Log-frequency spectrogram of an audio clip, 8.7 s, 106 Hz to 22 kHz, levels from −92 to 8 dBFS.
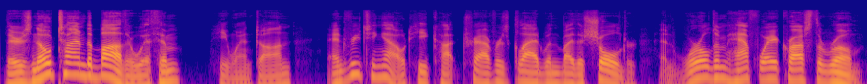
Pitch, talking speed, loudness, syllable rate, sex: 120 Hz, 195 wpm, -20 LUFS, 4.7 syllables/s, male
